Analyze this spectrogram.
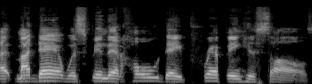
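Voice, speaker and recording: Fairly quick and animated, a man with a Southern US accent speaks in a fairly high pitch with a bright, sharp tone, the sound dry and close with no echo, on a very clean recording with a silent background. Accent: Southern country. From Mississippi, US South. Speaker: educational consultant and motivational speaker. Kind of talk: keynote speech. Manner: animated, repetitive emphasis.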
